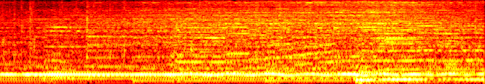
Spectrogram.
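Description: A male singer holds one long note with vibrato over a soft live-band backing of sustained chords. The bass changes chord near the end.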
